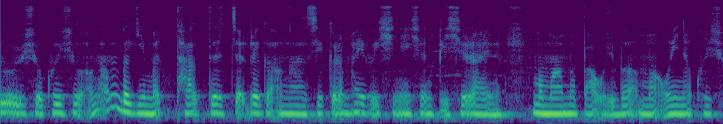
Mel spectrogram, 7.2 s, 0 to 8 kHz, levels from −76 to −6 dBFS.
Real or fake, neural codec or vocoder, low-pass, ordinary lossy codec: fake; vocoder, 44.1 kHz, 128 mel bands every 512 samples, BigVGAN v2; 7.2 kHz; none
